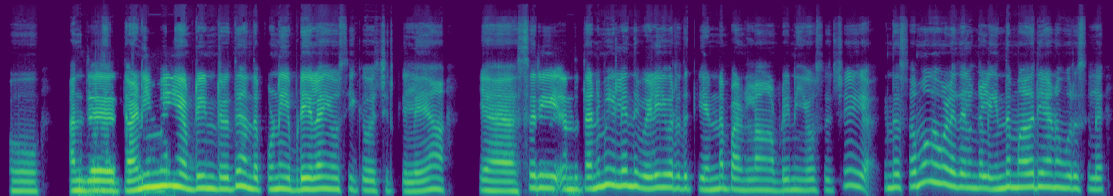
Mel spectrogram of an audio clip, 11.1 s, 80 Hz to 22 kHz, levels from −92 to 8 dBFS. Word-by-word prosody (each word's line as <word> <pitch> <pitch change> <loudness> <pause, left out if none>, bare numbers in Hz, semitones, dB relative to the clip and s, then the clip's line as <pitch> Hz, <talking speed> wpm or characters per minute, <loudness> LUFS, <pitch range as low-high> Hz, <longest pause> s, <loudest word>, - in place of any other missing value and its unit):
ஓ! - - -3 0.6
அந்த 195 0 +2 0.4
தனிமை 260 +9 +7 0.2
அப்படின்றது, 235 +1 +1
அந்த 235 -3 +2
பொண்ணு 225 +1 0
எப்படியெல்லாம் 225 +2 +3
யோசிக்க 220 -1 -7
வச்சிருக்கு 190 -1 -11
இல்லையா? 190 +5 -3 0.5
ய 205 - -1 0.4
சரி, 250 0 0 0.2
அந்த 220 0 -1
தனிமையிலேருந்து 285 +3 +2
வெளிய 250 +2 +1
வர்றதுக்கு 235 -2 -5
என்ன 220 +2 -2
பண்ணலாம்? 210 -1 -4
அப்படின்னு 205 +2 -6
யோசிச்சு 205 +6 -11 0.4
இந்த 255 +1 -2
சமூக 310 +7 -3
வலைதளங்கள், 260 -5 -2
இந்த 255 +3 +1
மாதிரியான 265 0 0
ஒரு 240 - -3
சில 225 -1 -7
230 Hz, 145 wpm, -16 LUFS, 210-260 Hz, 0.6 s, தனிமை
